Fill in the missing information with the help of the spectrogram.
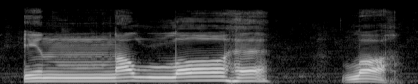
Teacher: Nah ini ya, lafal Allah dia didahului huruf yang berharokat fathah, maka cara bacanya ini dibaca tebal, gara-gara lafal Allah jatuh setelah harokat fathah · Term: tafkhim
